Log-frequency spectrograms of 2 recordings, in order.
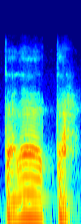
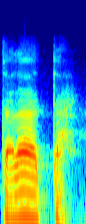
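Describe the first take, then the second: No difference in how they are said.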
